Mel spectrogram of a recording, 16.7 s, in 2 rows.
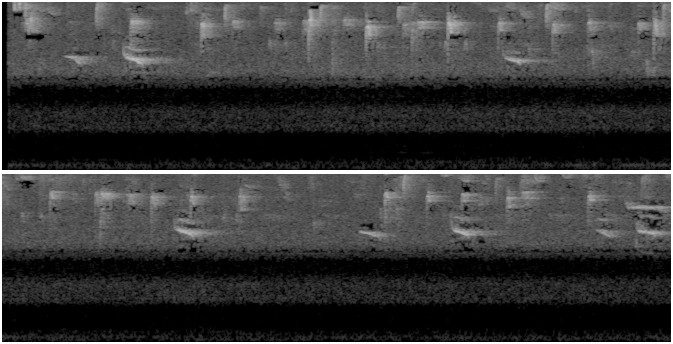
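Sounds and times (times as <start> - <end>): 
Hermit thrush Catharus guttatus calls: 0.1 - 12.0, 12.8 - 16.7.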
